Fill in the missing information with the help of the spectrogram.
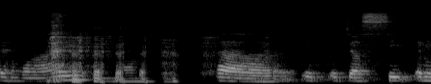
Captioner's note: laughing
